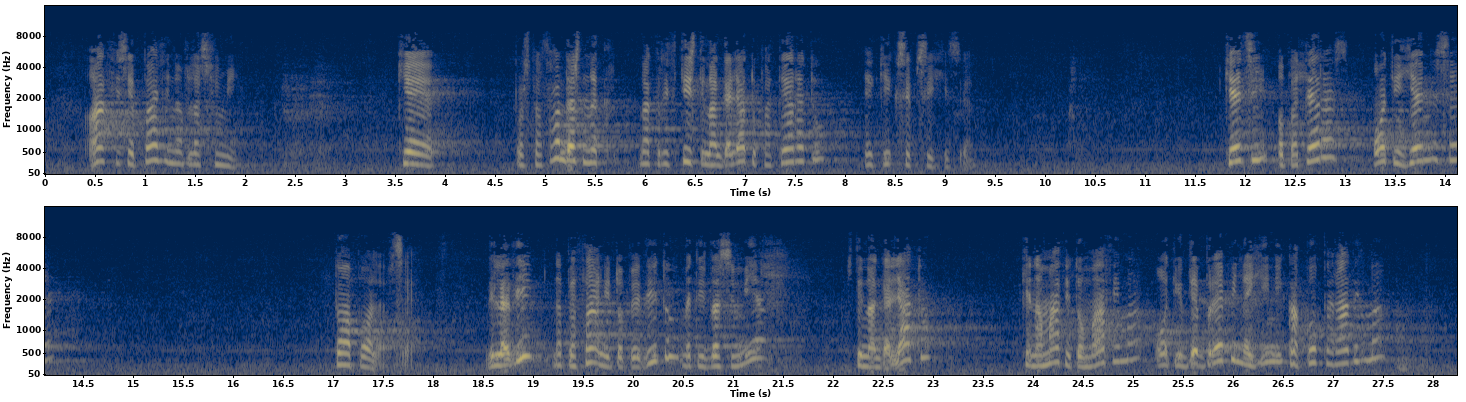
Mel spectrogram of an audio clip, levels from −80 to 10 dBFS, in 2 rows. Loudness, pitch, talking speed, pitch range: -25 LUFS, 290 Hz, 100 wpm, 235-330 Hz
